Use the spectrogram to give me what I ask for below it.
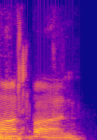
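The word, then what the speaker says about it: Fontbonne: Fontbon.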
